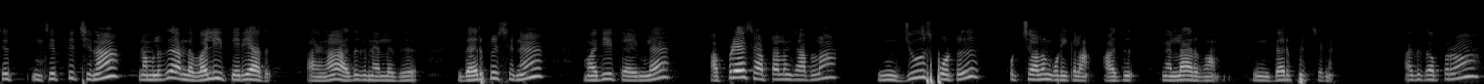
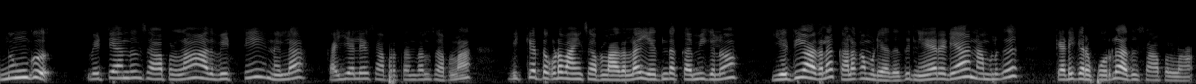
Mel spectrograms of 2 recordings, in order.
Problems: constant background noise, low volume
